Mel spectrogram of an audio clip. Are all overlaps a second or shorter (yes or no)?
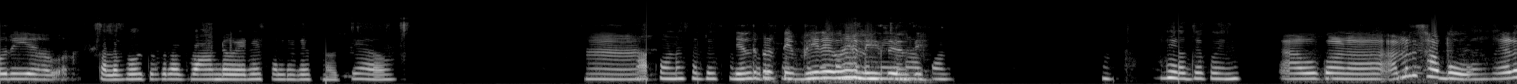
no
